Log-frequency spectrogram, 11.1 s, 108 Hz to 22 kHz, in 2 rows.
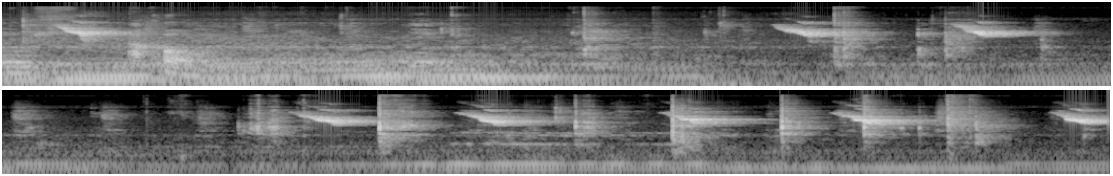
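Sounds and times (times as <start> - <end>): bird chirping: 0.0 - 2.2, 3.5 - 11.0.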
